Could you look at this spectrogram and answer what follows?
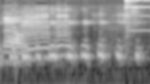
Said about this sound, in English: Click the bell. We also have a bell too, just in case you guys don't know. We have a bell. There we go. So you didn't mention that before we started. That's a surprise. I was not prepared for the bell. That was a surprise.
